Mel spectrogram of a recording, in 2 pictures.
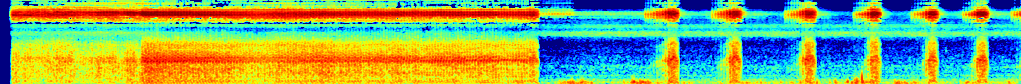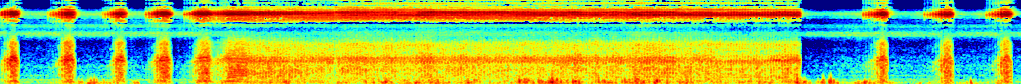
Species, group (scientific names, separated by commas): Aleeta curvicosta, Cicadidae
